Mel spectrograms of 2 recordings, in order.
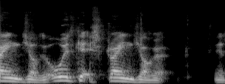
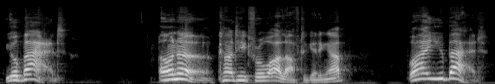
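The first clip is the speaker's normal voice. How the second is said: high, louder playful telling-off of the pet; climbing higher with each mock scold; 5 semitones higher, 6 dB louder than usual. Real, not acted. Scolding buddy the pet for being bad, high and playful.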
